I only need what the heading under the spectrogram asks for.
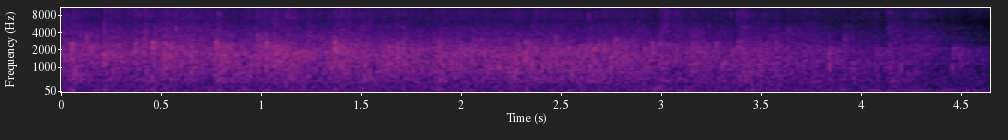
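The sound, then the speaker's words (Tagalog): A church audience applauds the Lord in an even, quiet wash of clapping that holds steady, then gradually fades toward the end. “Palakpakan natin ng Panginoon, mga kapatid.”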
